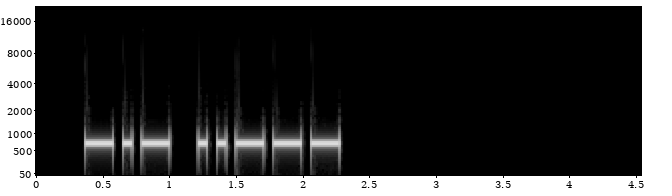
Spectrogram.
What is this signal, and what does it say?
Morse code, heard as a keyed tone, about 17 wpm, 700 Hz. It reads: K2
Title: USA Call Sign Prefixes - Repeated 2x - 17wpm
